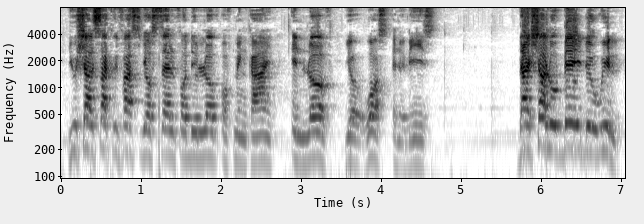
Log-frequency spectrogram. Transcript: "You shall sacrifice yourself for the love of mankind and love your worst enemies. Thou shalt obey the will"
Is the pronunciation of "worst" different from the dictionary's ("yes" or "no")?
yes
